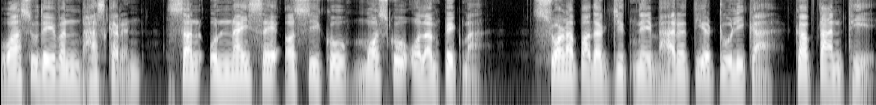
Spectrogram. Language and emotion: Nepali, neutral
